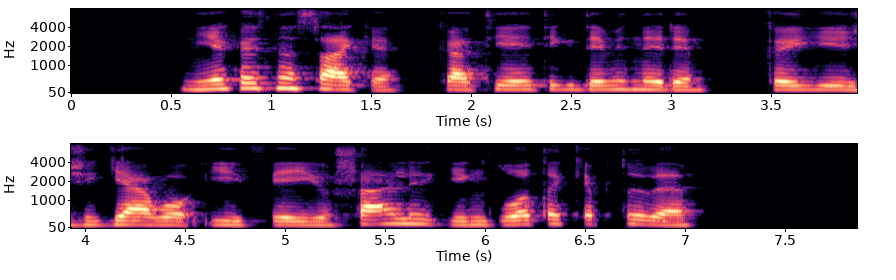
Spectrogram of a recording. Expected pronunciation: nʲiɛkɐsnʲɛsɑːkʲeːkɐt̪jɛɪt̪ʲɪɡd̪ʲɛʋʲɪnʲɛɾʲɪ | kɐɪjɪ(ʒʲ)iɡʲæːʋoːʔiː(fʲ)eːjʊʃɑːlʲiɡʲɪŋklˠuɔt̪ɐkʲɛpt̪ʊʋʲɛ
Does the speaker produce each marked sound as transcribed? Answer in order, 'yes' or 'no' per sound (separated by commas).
yes, yes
